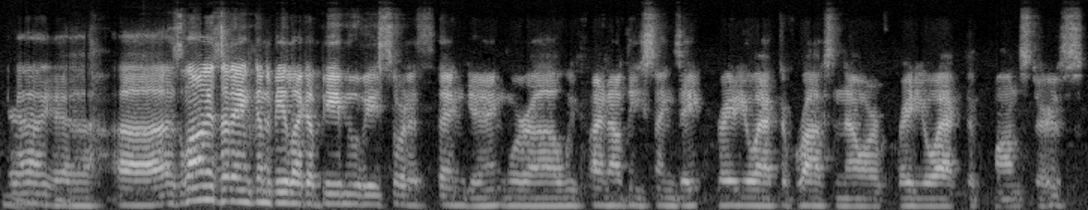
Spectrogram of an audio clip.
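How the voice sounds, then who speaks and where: A man's voice: mid-range voice, steady tone, normal speed, few pauses, fairly bright tone, slight background noise, poor audio. A man chatting casually as a tabletop game player, with a wry, wisecracking way of talking. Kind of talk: casual joking chat.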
